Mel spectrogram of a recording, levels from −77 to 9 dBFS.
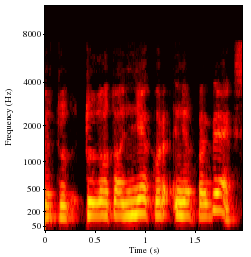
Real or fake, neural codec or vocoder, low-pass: fake; codec, 16 kHz, 4 kbps, FreqCodec, smaller model; 7.2 kHz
